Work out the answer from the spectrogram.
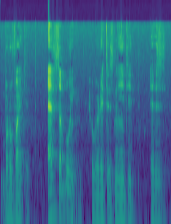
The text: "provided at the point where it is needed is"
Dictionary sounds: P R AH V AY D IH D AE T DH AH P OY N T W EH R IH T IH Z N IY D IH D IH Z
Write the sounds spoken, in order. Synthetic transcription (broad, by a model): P R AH V AY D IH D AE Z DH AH B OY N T W EH R IH T IH Z N IY D IH D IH Z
